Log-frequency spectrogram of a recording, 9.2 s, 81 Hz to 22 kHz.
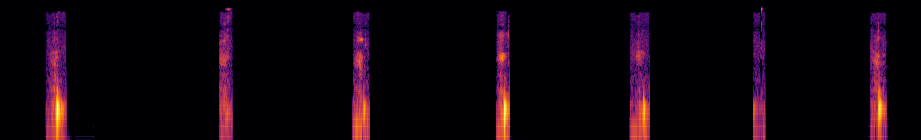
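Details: Repeated hiccups, brief abrupt low catches every one to two seconds, some stronger, against near silence; episode lasted over 14 hours after meals and a cup of soda.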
